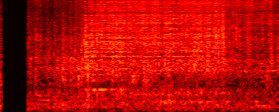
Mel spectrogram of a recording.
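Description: Copper one-cent euro coins poured from a plastic jar into the perforated steel tray of a Coinstar coin-counting machine. The coins make a dense, continuous jingle as they slide and clink against the metal and each other, easing off near the end.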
